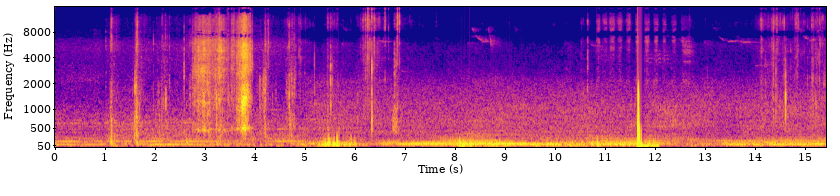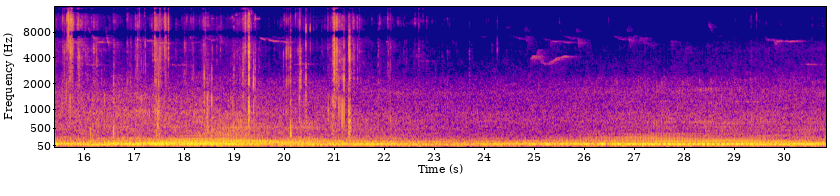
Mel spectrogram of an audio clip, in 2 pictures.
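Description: Footsteps and crunching of dry leaves on a rocky, leaf-strewn trail, with scattered rustles and clicks over a steady low rumble. A sharp, loud knock comes about twelve seconds in.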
